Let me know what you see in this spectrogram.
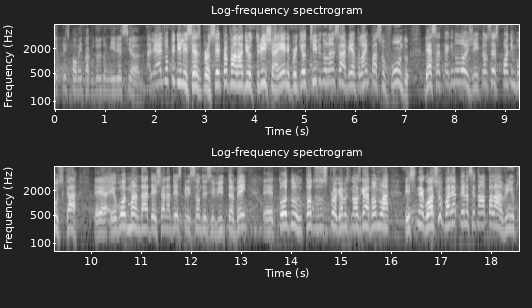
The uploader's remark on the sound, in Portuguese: Em prosa gravada no Primeiro Fórum Nacional de BioInsumos no Agro, realizado na FIESP, em parceria com Abisolo, CropLife e Sindiveg.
